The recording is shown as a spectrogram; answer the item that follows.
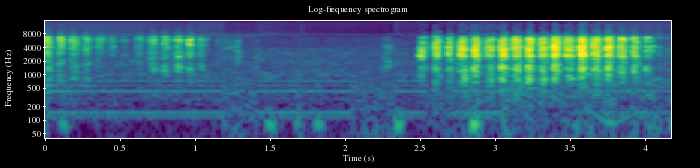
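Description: Fingertip rubbing quickly back and forth over textured paper, a rapid run of scratchy strokes. The strokes are faint at first, pause, then come back louder for the last second and a half.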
